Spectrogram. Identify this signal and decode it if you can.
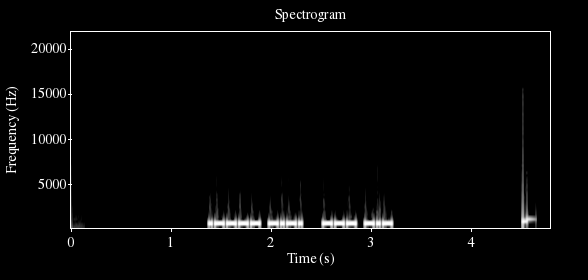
Morse code, heard as a keyed tone, about 40 wpm, 700 Hz. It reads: 1C OK
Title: Field Day Exchanges Encore - 40wpm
